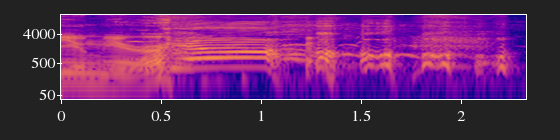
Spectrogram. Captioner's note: laughs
